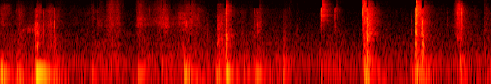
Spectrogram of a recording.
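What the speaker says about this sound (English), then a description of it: "I'm just going to keep cutting" Scissors cutting fabric for face masks, heard as a run of separate sharp snips and clacks, close and fairly quiet, spaced irregularly with soft rustling in the gaps.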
